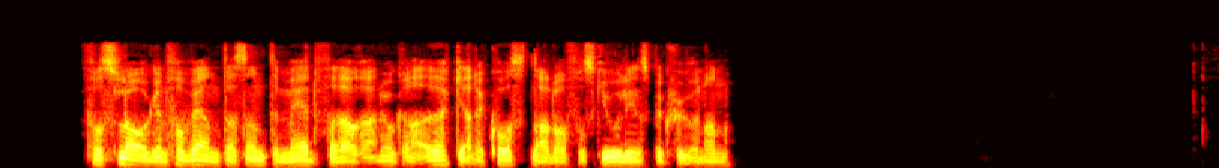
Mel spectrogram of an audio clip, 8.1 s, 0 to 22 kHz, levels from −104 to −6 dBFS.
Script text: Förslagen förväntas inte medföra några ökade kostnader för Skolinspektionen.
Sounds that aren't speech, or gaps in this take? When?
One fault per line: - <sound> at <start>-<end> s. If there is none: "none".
none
